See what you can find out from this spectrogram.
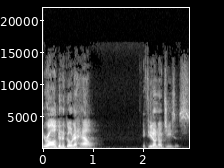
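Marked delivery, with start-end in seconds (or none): none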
